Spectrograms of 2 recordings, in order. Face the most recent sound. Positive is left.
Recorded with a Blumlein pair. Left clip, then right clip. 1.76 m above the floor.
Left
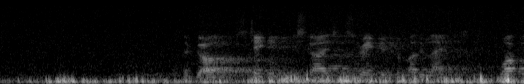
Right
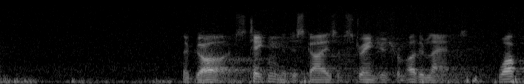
turn(degrees=-30)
